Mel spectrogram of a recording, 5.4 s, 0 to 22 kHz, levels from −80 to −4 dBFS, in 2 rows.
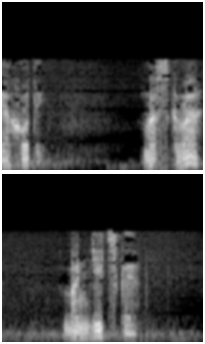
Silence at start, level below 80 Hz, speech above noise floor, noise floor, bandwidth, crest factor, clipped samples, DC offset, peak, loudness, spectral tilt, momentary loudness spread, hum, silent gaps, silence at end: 0 s; -46 dBFS; 36 dB; -55 dBFS; 6.6 kHz; 20 dB; under 0.1%; under 0.1%; -2 dBFS; -19 LUFS; -3.5 dB/octave; 15 LU; none; none; 0.75 s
